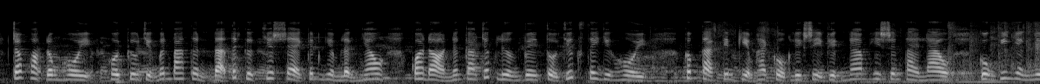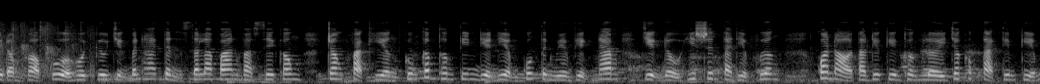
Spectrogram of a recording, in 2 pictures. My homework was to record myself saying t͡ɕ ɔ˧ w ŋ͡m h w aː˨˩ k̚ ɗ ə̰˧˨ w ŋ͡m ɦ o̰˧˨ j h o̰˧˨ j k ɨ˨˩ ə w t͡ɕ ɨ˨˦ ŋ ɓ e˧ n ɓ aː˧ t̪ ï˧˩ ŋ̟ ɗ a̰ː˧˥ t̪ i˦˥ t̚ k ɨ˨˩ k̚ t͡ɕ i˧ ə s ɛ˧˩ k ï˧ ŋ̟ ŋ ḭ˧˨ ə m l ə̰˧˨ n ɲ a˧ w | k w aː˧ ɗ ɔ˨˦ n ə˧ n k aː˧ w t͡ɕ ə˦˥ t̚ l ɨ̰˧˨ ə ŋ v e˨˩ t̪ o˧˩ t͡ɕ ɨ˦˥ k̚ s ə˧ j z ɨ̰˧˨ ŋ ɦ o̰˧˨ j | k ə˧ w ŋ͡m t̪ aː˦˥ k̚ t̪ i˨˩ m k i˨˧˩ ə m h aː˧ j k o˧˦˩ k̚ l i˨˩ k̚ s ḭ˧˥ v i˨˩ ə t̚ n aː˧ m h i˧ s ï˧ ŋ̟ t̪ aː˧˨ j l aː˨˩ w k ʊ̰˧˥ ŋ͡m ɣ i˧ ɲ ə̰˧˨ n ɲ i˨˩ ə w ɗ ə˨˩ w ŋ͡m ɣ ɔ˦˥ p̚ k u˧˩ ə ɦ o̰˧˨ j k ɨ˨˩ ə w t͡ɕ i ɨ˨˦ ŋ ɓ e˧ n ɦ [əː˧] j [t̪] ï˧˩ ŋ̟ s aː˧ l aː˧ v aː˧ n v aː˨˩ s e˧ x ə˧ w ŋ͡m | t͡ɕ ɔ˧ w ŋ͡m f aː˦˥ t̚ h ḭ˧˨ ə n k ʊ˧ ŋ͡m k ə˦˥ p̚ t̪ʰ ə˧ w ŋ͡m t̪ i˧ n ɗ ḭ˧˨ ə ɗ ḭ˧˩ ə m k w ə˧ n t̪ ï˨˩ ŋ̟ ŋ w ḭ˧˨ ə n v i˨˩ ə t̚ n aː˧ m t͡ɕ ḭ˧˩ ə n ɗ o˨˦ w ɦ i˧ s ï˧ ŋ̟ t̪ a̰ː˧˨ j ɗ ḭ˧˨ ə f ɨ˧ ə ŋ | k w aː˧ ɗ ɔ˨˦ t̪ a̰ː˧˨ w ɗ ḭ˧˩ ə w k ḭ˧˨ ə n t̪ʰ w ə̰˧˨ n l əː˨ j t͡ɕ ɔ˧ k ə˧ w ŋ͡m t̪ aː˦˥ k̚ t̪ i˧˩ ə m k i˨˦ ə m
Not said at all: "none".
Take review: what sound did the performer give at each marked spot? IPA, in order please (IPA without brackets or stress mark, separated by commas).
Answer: aː˧, t̪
